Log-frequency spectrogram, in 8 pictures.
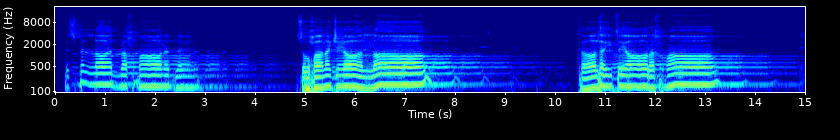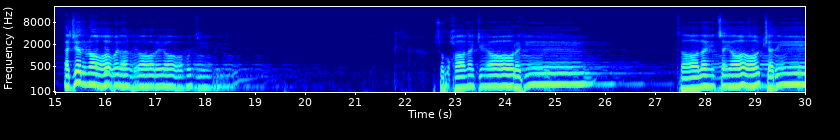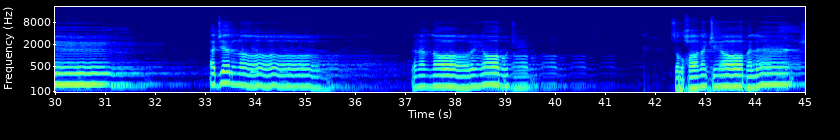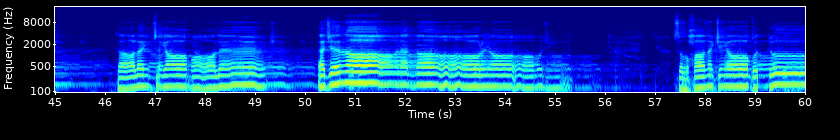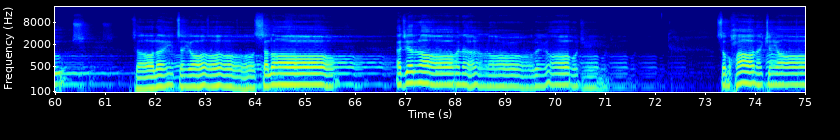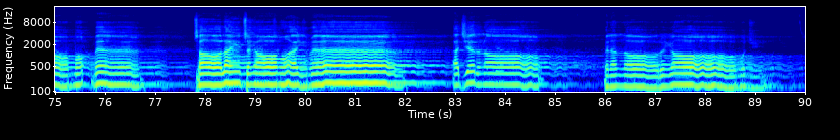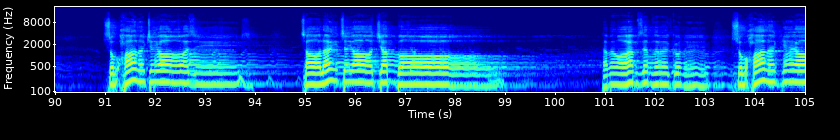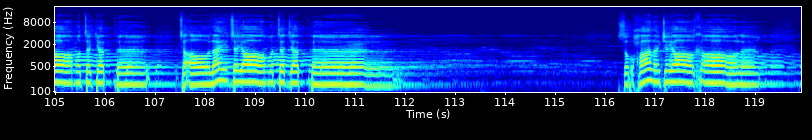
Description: مراسم مناجات خوانی شب چهاردهم ماه رمضان 1444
